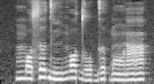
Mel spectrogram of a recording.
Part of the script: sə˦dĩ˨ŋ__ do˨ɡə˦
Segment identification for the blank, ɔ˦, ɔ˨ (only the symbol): ɔ˦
